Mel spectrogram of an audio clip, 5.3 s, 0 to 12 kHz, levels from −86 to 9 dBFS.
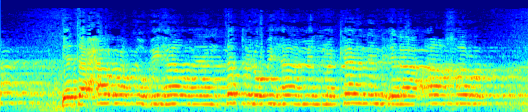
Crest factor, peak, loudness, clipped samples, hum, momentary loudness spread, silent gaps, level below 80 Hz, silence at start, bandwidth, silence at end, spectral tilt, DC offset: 12 dB; 0 dBFS; -13 LUFS; under 0.1%; none; 5 LU; none; -46 dBFS; 0 s; 7.4 kHz; 0 s; -7 dB/octave; under 0.1%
